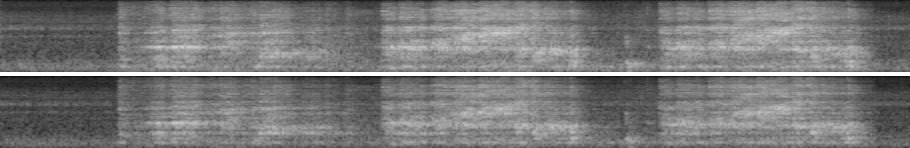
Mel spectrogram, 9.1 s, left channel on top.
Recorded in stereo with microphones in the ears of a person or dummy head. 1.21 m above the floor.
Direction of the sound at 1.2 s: 10° right (ahead or behind).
